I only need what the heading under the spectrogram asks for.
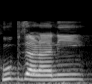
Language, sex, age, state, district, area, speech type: Goan Konkani, male, 18-30, Goa, Tiswadi, rural, spontaneous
